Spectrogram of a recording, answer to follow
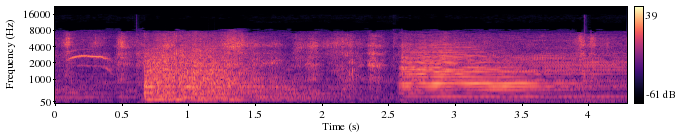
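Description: Orchestral horror film score: a short high wailing cry that rises and falls at the start, a loud crashing entry of low instruments about 0.7 s in, then a held sustained chord from about two and a half seconds.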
